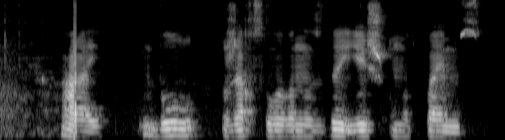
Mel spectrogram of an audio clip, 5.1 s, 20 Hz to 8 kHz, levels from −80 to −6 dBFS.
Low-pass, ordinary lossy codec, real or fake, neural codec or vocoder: none; none; real; none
